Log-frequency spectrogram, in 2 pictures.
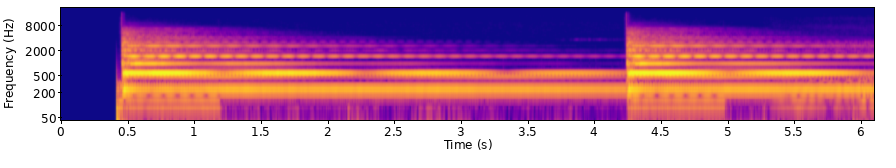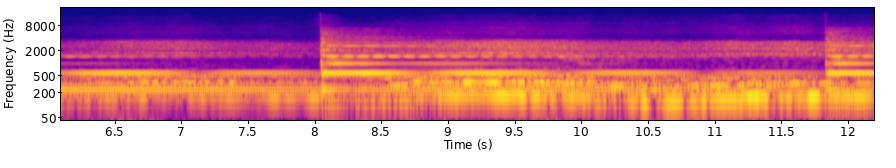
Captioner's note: soundbite of bell; choir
